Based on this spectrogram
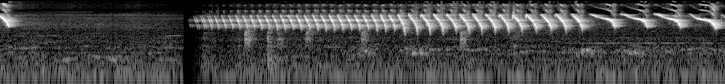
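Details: Canary singing after a short quiet start: a long rapid rolling trill that gradually slows into separate descending whistled notes near the end.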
